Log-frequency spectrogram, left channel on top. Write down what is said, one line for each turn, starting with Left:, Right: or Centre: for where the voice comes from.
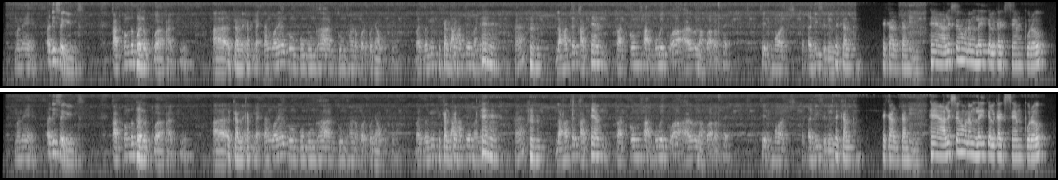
Left: ᱢᱟᱱᱮ ᱟᱹᱰᱤ ᱥᱟᱺᱟᱹᱜᱤᱧ ᱠᱟᱴᱠᱚᱢ ᱫᱚ
Right: ᱦᱩᱸ
Left: ᱵᱟᱹᱱᱩᱜ
Right: ᱦᱩᱸ
Left: ᱠᱚᱣᱟ ᱟᱨᱠᱤ᱾ ᱟᱨ
Right: ᱮᱠᱟᱞ
Left: ᱢᱟᱱᱮ
Right: ᱮᱠᱟᱞ
Left: ᱢᱤᱫᱴᱟᱝ ᱵᱟᱨᱭᱟ ᱜᱩ ᱜᱚᱝ ᱜᱚᱝᱜᱷᱟ ᱟᱨ ᱜᱚᱝᱜᱷᱟ ᱨᱚᱠᱚᱡ ᱠᱚ ᱧᱟᱢᱚᱜ ᱠᱟᱱᱟ᱾ ᱟᱫᱚᱠᱤ
Right: ᱮᱠᱟᱞ ᱮᱠᱟᱞ
Left: ᱞᱟᱦᱟᱛᱮ ᱢᱟᱱᱮ
Right: ᱦᱮᱸ
Left: ᱦᱮᱸ
Right: ᱦᱩᱸ ᱦᱩᱸ
Left: ᱞᱟᱦᱟᱛᱮ ᱠᱟᱴᱠᱚᱢ
Right: ᱦᱮᱸ
Left: ᱠᱟᱴᱠᱚᱢ ᱥᱟᱵ ᱟᱹᱜᱩ ᱦᱩᱭ ᱠᱚᱜᱼᱟ ᱟᱨ ᱨᱟᱯᱟᱜ ᱠᱟᱛᱮᱫ ᱪᱮᱜᱽ ᱢᱚᱡᱽ᱾ ᱟᱹᱰᱤ ᱥᱤᱵᱤᱞ ᱠᱚᱜᱼᱟ
Right: ᱮᱠᱟᱞᱠᱟᱱ ᱮᱠᱟᱞ ᱮᱠᱟᱱ᱾
Left: ᱦᱩᱸ
Right: ᱦᱮᱸ ᱟᱞᱮᱥᱮᱫ ᱦᱚᱸ ᱚᱱᱮᱢ ᱞᱟᱹᱭ ᱠᱮᱫ ᱞᱮᱠᱟ ᱥᱮᱢ ᱯᱩᱨᱟᱹᱣ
